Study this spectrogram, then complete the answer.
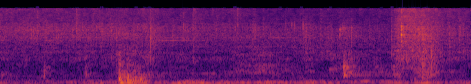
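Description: Moong dal roasting in oil or ghee in a kadai over a low gas flame, a steady soft sizzle with a few scraping stirs and one brighter scrape near the end, close and quiet, with no talking.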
